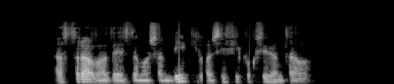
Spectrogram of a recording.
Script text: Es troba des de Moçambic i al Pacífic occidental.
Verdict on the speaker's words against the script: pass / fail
pass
